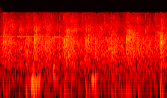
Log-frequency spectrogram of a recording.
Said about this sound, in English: Why don't you put your hands together again for our visitors and our guests.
